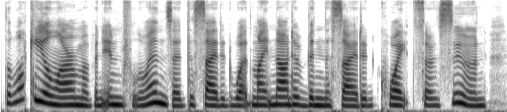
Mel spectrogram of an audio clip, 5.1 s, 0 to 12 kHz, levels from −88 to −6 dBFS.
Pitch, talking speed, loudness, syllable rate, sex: 230 Hz, 190 wpm, -17 LUFS, 5.2 syllables/s, female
